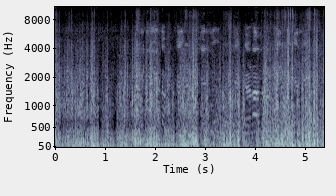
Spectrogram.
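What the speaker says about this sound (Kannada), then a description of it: "ಬಿಸಿ ಗಾಳಿ ಬೇರೆ ಬರ್ತಾ ಇದೆ." Strong hot wind on an expressway buffets the microphone in loud, gusty roars while a voice talks underneath the rushing noise.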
